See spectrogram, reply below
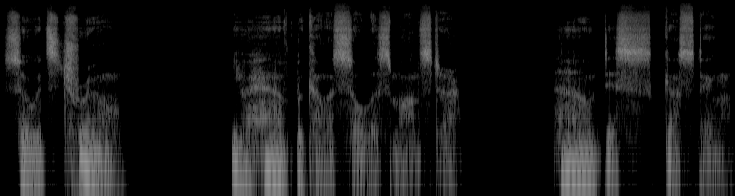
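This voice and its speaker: An actor playing a scornful young monster hunter, a haughty estranged brother, in an audio roleplay drama with a sneering, deliberate delivery. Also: male voice, a bass voice, bright, forceful tone, breathy edge, dry recording, studio quality, exaggerated voice. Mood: cold disgust.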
